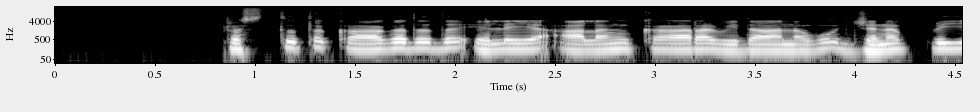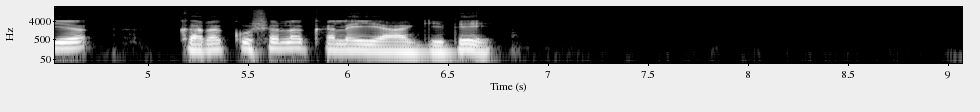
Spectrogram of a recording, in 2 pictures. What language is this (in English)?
Kannada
